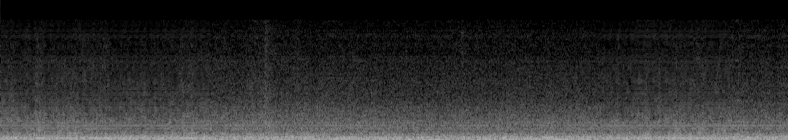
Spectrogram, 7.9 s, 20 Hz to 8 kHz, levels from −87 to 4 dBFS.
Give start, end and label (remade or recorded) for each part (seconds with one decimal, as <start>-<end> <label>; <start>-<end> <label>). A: 0.0-2.1 remade; 2.1-6.0 recorded; 6.0-7.3 remade; 7.3-7.9 recorded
